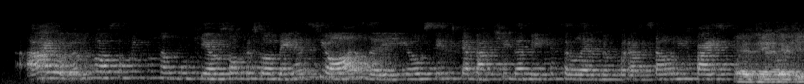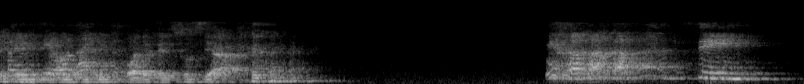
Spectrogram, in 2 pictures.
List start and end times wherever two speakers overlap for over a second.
7.3-9.2

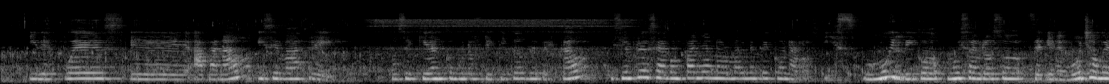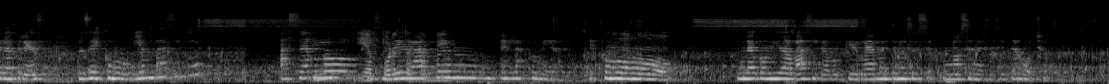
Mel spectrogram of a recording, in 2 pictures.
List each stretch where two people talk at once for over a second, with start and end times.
14.2-15.7

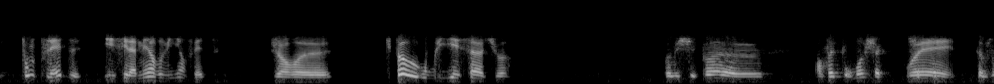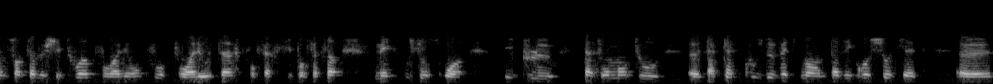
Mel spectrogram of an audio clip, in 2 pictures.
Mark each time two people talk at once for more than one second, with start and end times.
none

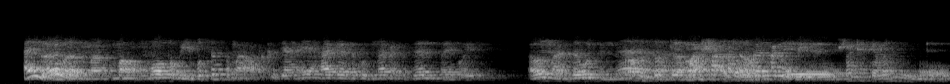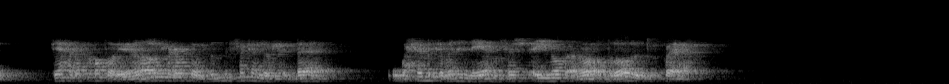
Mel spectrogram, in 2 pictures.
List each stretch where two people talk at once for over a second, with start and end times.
6.3-8.2

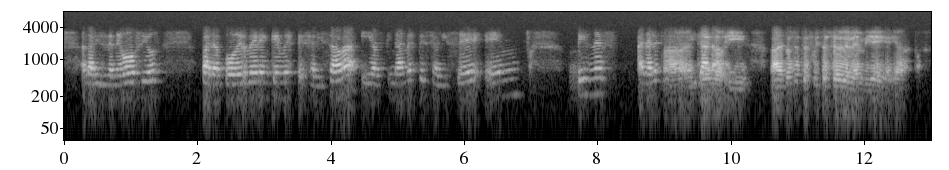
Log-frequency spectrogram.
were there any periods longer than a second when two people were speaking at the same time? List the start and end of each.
9.0-10.2

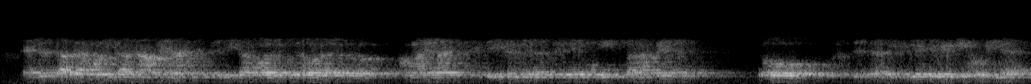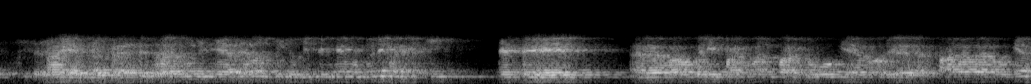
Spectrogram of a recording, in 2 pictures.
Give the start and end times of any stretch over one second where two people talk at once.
10.8-12.0

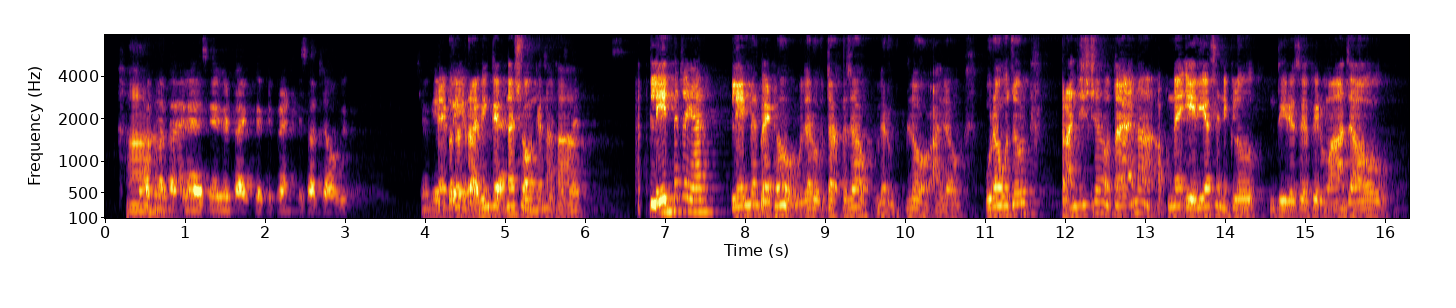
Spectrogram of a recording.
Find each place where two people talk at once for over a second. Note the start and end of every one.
4.1-5.9

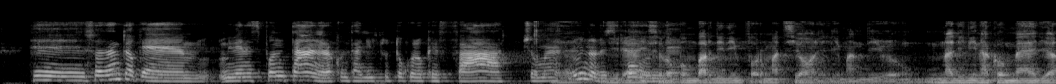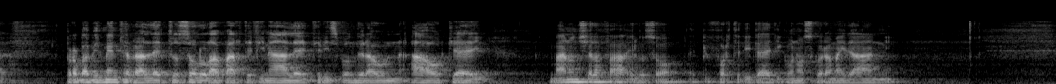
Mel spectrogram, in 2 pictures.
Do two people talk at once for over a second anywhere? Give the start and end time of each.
5.5-6.8

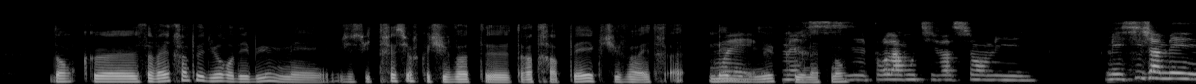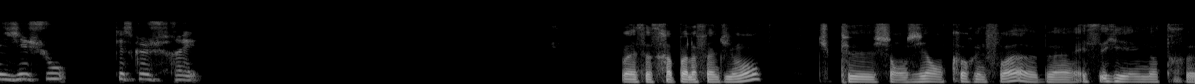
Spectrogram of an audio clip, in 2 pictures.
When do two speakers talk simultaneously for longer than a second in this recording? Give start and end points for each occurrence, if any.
7.1-8.5

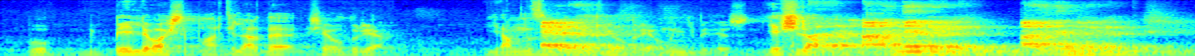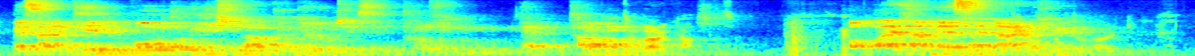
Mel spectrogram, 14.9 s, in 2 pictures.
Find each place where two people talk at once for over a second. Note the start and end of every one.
12.8-14.2

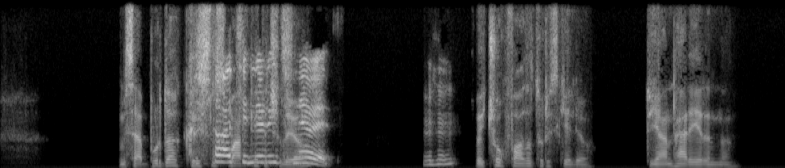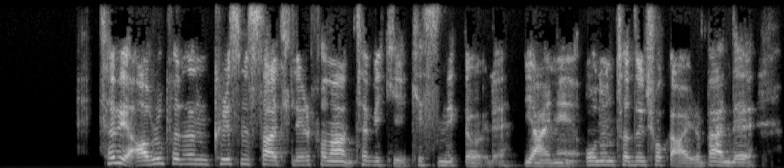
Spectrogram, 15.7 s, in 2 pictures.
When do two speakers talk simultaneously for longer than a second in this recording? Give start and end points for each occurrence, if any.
1.9-3.1

